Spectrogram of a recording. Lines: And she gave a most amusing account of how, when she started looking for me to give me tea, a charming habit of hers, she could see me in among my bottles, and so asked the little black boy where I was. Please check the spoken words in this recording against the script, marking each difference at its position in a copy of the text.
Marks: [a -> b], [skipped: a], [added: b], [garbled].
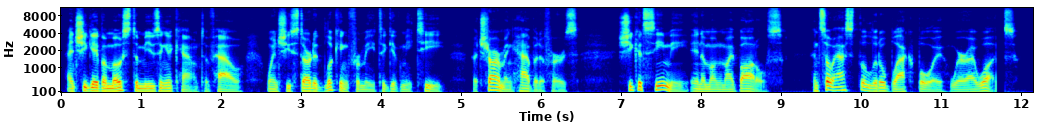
And she gave a most amusing account of how, when she started looking for me to give me tea, a charming habit of hers, she could see me in among my bottles, and so asked the little black boy where I was.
